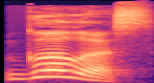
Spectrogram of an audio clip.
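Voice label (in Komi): "гӧлӧс", Komi, female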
